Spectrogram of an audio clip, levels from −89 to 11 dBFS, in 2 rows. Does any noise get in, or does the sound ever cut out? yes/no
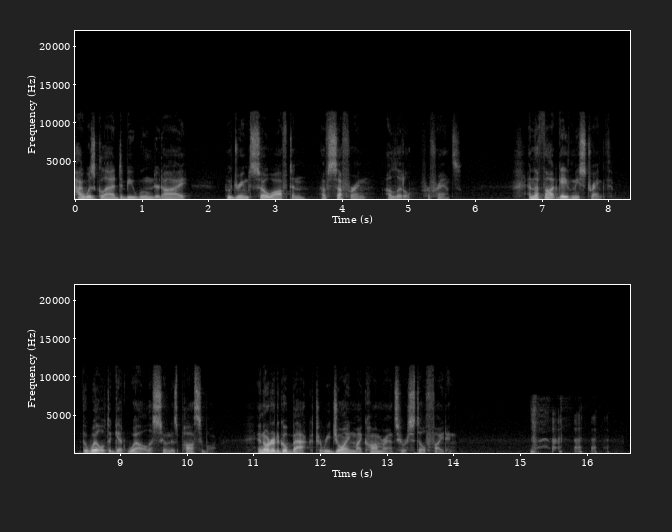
yes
